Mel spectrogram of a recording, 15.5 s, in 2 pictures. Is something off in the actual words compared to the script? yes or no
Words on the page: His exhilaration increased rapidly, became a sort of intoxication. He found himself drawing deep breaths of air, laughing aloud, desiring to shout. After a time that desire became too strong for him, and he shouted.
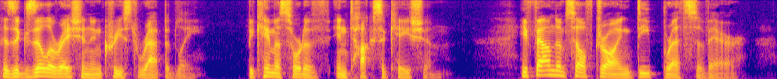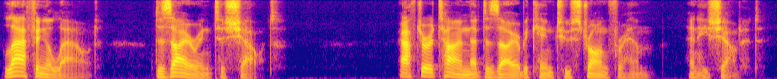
no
